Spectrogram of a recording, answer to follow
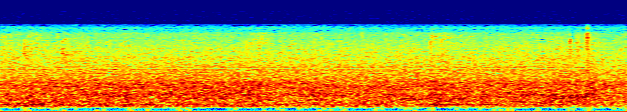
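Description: Steady, even hiss with no other sound: the background noise of the narration microphone and recording.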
